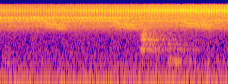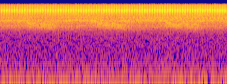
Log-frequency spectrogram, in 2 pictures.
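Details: Evening cricket chorus at an old family farm beside a broken windmill, a continuous high-pitched ringing trill with a single brief crackle near the middle and faint falling chirps behind.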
